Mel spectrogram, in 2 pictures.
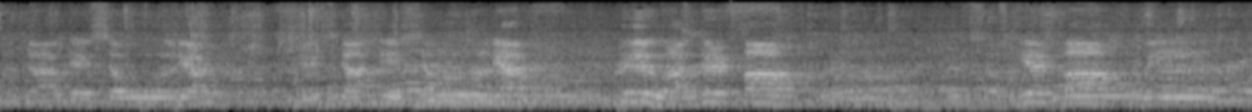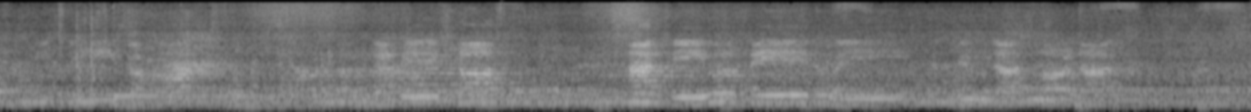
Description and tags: Scottish soldier street singer
Busker sings outside The National Museum Edinburgh. lots of street sounds
busker, singing, song, street-singer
